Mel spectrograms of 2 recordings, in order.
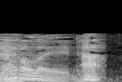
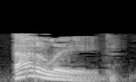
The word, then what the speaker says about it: Adelaide: Adelaide. – Adelaide.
